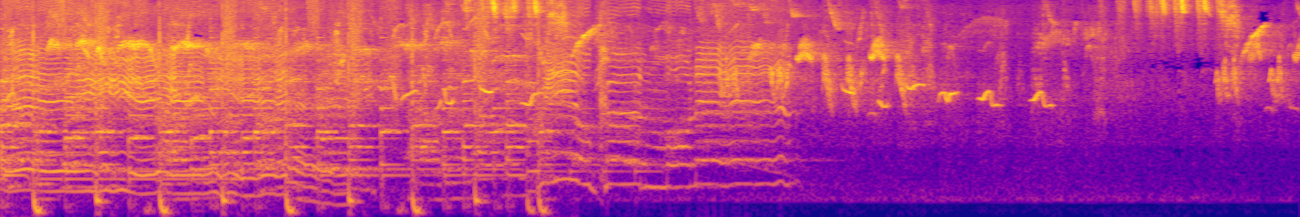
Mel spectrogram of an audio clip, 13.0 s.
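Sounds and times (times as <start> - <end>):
held music chord: 0.0 - 5.8
songbirds chirping: 0.0 - 13.0.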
